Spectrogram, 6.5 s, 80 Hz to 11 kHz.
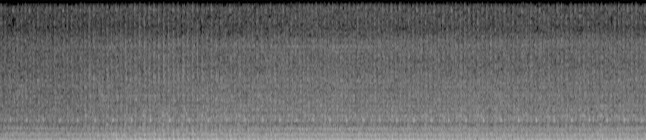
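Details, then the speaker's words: Petrol car idling after an induced purge-valve vacuum leak is switched off: steady low even rumble; O2 sensor switching again and fuel trims back near zero. "And now it's switching. And now it's happy again. Fuel trims are pretty much at zero here."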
